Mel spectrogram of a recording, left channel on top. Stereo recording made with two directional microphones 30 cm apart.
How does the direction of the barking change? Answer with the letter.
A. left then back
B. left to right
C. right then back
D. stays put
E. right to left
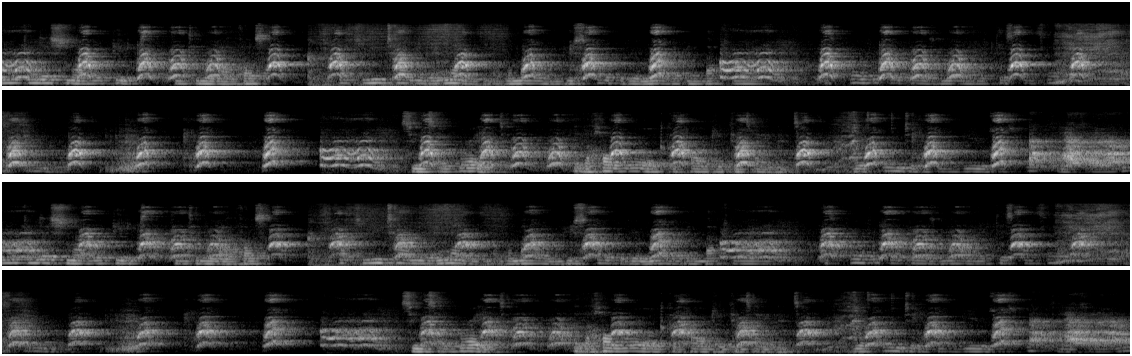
D.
